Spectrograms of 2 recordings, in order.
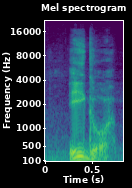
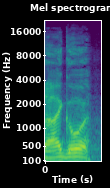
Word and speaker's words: Igor: Igor, not Igore. No, Eigor.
